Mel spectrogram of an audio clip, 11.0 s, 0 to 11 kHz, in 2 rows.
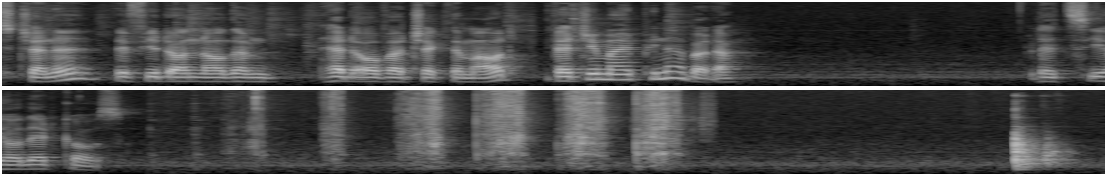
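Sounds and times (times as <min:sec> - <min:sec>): knife scraping on dry toast: 0:06.5 - 0:09.1.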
